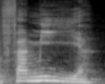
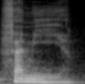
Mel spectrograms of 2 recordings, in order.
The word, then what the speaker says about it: famille: Here, the sound is I, and it's a rule, famille.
